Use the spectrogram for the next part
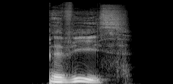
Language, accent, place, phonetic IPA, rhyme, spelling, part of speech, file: German, Germany, Berlin, [bəˈviːs], -iːs, bewies, verb, De-bewies.ogg
- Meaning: first/third-person singular preterite of beweisen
